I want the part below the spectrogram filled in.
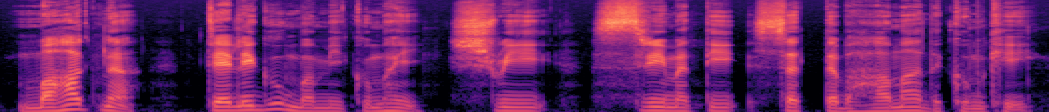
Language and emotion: Manipuri, neutral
